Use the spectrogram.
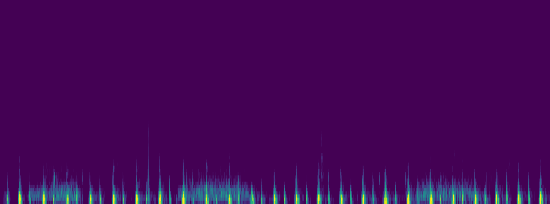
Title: fast female nervous heartbeat with breathing sounds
